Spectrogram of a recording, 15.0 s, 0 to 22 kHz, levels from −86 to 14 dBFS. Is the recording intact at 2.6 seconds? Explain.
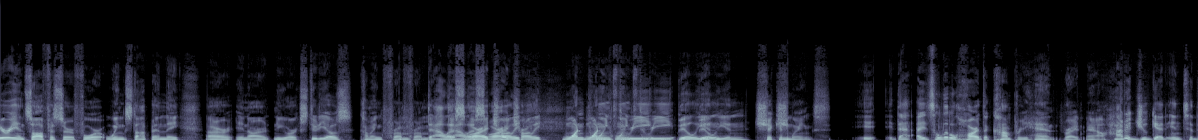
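Yes, the speech at 2.6 seconds plays through intact, with no fault at that moment.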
